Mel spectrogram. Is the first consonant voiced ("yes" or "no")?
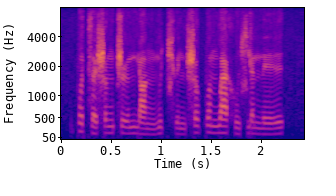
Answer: no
